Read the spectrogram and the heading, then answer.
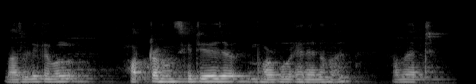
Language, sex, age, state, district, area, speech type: Assamese, male, 30-45, Assam, Majuli, urban, spontaneous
